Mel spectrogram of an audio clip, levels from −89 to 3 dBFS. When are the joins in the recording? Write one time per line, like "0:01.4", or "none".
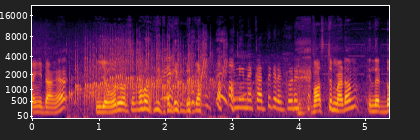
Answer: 0:04.1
